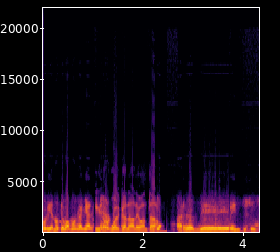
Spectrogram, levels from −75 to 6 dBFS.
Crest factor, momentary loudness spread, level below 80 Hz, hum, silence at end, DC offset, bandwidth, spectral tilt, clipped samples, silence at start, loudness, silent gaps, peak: 12 dB; 7 LU; -38 dBFS; none; 0 s; under 0.1%; 6.8 kHz; -8 dB/octave; under 0.1%; 0 s; -13 LUFS; none; 0 dBFS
